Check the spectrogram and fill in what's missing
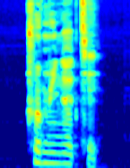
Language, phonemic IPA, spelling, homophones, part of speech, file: French, /kɔ.my.no.te/, communauté, communautés, noun, LL-Q150 (fra)-communauté.wav
- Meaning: 1. community 2. commonwealth 3. one of the European Communities 4. one of the three linguistic communities making up the country (French-, Flemish-, and German-speaking)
